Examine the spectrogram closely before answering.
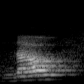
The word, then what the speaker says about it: nav: j'avais dit dans les chiffres nav alors qu'on prononce now pour ne na a W en prononciation mais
